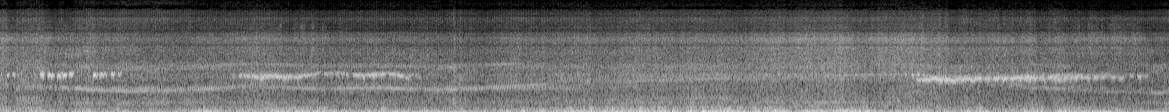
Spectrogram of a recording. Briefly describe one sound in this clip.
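Tyres squeal through tight corners.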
